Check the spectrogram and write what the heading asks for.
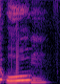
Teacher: ओम आप एक बार ओ बोलिए। ओम दो बार ओ बोलिए। माने दो मात्रा का समय लीजिए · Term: दीर्घ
